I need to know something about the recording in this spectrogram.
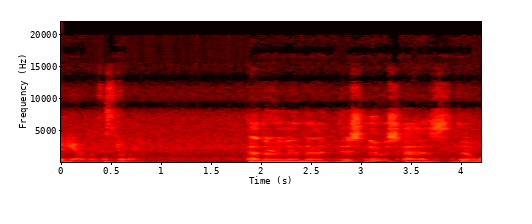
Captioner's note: on TV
